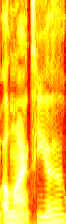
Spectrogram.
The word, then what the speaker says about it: Alontia: And last but not least, my personal is my first name, Alontia, which is A-L-O-N-T-I-A, and Underrated is the end, no underscores, y'all.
